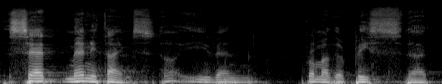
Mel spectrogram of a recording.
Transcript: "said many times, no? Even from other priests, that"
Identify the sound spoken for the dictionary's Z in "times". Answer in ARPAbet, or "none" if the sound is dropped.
S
